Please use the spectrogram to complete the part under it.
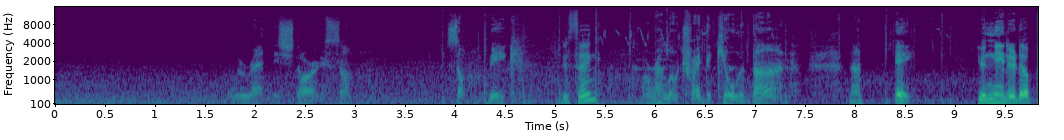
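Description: Footsteps walk on pavement.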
